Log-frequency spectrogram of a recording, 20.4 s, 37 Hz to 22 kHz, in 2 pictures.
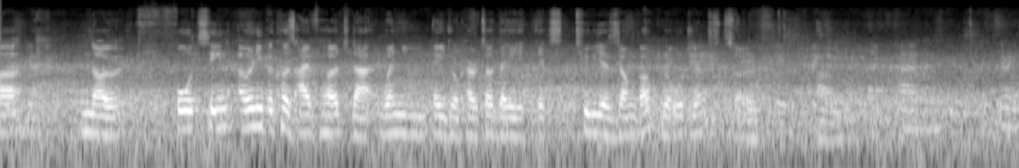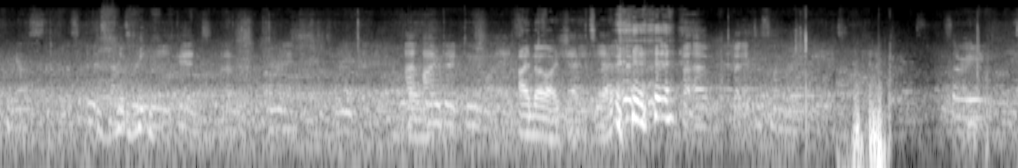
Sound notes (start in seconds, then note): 16.3 laughs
